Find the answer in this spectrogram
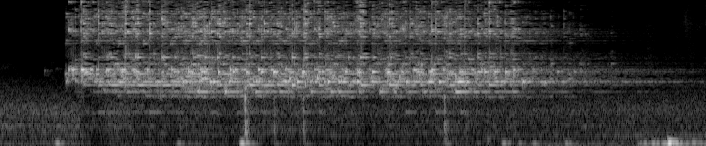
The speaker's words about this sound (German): Das ist ein Schönkranz, ist eigentlich bei uns bekannt für die Pferdefahrwerke, Schlittenglocken. Im Winter haben sie es eigentlich viel hergenommen, also akustische Warnglocken, sage ich mal. Klingt gleich ganz anders, gell?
